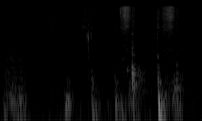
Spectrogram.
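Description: An eraser rubs briskly against paper.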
